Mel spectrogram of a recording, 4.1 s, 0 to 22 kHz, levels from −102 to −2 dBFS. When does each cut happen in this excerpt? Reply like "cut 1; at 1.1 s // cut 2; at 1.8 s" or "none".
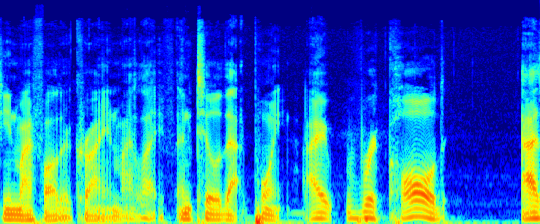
cut 1; at 2.2 s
